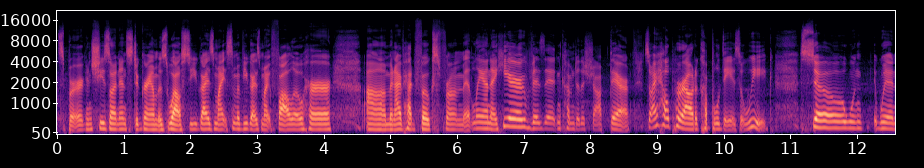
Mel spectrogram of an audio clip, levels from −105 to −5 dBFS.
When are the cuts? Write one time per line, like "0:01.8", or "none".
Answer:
none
